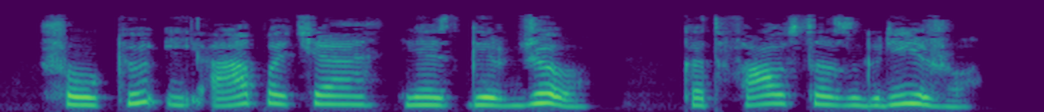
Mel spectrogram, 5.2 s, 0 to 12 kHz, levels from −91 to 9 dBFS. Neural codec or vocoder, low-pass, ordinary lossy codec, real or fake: codec, 16 kHz, 16 kbps, FunCodec, trained on LibriTTS, 50 frames a second; 7.2 kHz; MP3, 32 kbps; fake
